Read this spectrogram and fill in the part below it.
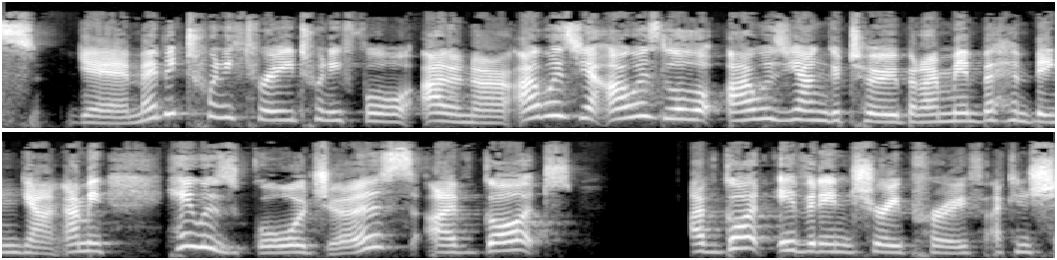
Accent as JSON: {"language": "English", "region": "Bay of Plenty", "country": "New Zealand", "moved": "yes", "lives_now": "Australia", "said": "I'm from the Bay of Plenty in the North Island"}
